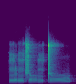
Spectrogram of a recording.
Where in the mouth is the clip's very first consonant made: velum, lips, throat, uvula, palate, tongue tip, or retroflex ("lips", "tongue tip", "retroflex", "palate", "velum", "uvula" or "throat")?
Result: tongue tip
